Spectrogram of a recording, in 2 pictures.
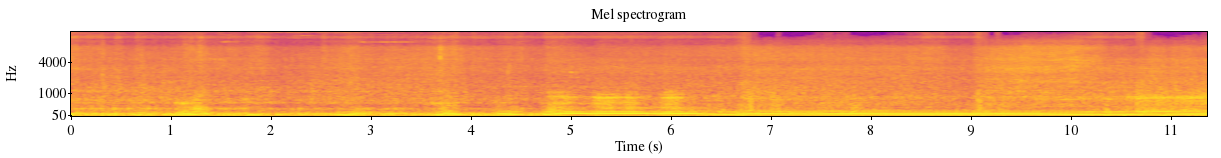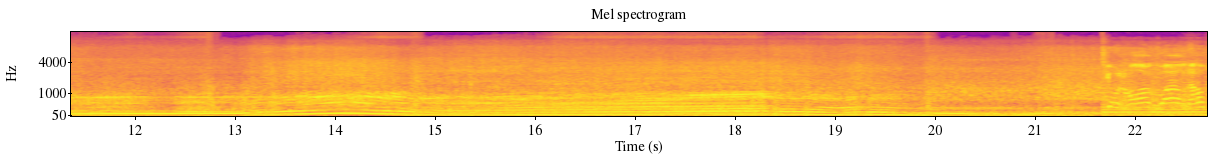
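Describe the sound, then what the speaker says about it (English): A car engine in Bangkok revs hard and roars at speed, its pitch rising and falling through repeated accelerations, loud and close, with voices talking over the rumble. "Burning rubber out here."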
